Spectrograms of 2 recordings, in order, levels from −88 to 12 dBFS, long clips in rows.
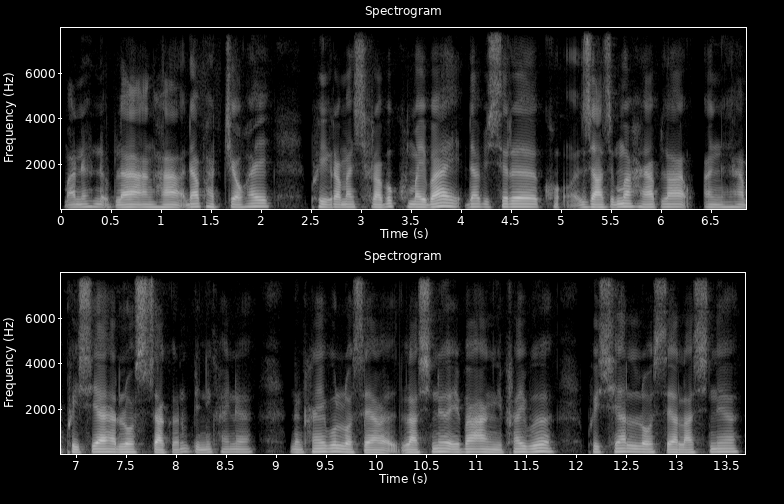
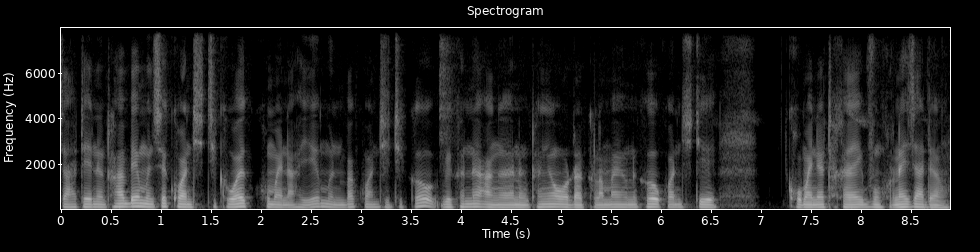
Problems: none marked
